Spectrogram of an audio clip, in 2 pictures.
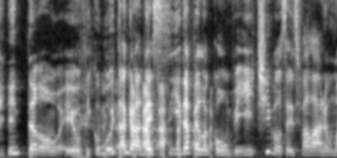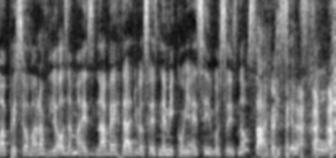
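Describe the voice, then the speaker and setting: With a Swiss accent, a woman speaks at a fairly slow pace in a fairly high pitch with ordinary pitch variation and hardly any pauses, over noticeable background noise. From Switzerland. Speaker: family constellation therapist. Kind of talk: casual podcast interview.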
